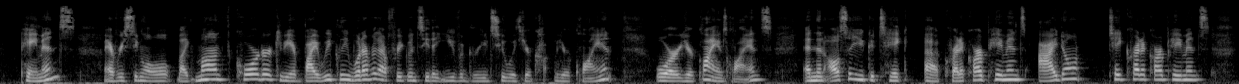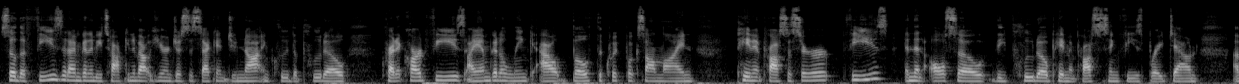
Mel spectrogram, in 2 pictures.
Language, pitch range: English, 145-190 Hz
